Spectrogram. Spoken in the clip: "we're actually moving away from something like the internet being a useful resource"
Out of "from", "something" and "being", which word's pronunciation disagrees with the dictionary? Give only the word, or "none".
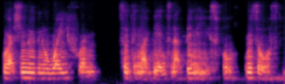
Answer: none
